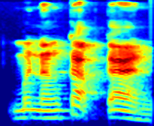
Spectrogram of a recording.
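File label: "menangkapkan", Malay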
